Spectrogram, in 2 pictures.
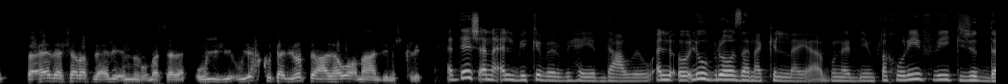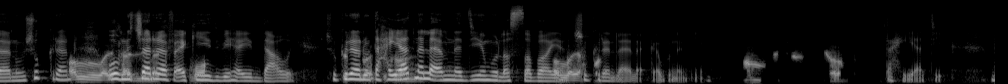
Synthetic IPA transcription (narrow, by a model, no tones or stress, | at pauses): fahaːðaʃɑɾˤɑflaʔaliʔɪnːʊʔmasalanwwjɪħkut̪ad͡ʒɾɪb̚t̪ʊʕalalhawaːʔmaʕɪnd̪imʊʃkɪlḛ | ʔad̪ːeːʃʔanaʔalbikɪbɪɾbiɦajːɪd̪ːaʕwewʔalʔʔluːbɾoːzanakɪlːaja̰ʔa̰bunad̪iːmfaxʊɾiːffiːkʒɪd̪ːanwʃʊkɾˤɑnlːwɪbnnɪt̪ʃɑrˤːɑfʔakiːd̪biɦajːɪd̪ːaʕwḛ | ʃʊkɾˤɑnwt̪aħɪjːaːt̪nalaʔamnad̪iːmwlasˤːɑbɑːjalːɑjʃʊkɾˤɑnla̰ʔla̰kʔa̰bṵna̰d̪ḭːm | ʔɑlː | jɑ̰ɾˤɑ̰b | t̪aħɪ̰jːa̰ːt̪ʰḭ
